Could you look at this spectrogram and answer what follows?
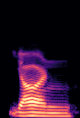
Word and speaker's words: Yharnam: How do you pronounce it? How do you spell that? Yharnam. Yharnam. It's like Putnam. Yeah, Putnam. Yeah, exactly.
